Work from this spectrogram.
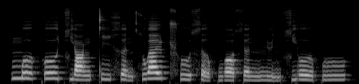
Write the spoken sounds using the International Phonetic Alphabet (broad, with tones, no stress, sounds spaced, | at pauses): m o˥˨ ʊ̯ k o˦ ʊ̯ t͡ɕ j ɑ˨˦ ŋ t̪ i˨˦ x ə̰˨˩ n t͡s w a˦ ɪ̯ ʈ͡ʂʰ u˨˦ s ɤ̰˨˩ p w ɔ˨˦ s ə˨˦ n n̪ y̰˨˩ n ɕ j o˥˨ ʊ̯ p u˦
